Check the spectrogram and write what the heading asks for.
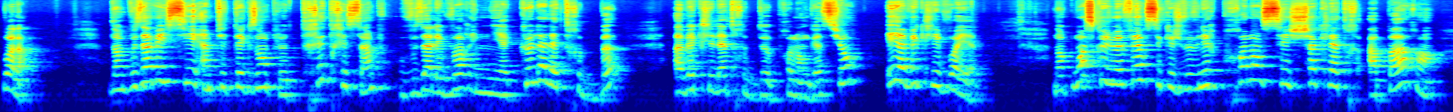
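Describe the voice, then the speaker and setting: A woman teaching Arabic reading step by step, patiently sounding out syllables slowly for learners. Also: on the high side, sing-song, fairly bright tone. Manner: patient, slow demonstrations of each syllable.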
